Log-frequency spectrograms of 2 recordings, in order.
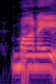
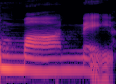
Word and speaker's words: Monat: People say it different all the time, but Monate, it's Modern Nature is like the actual name. So Monate.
